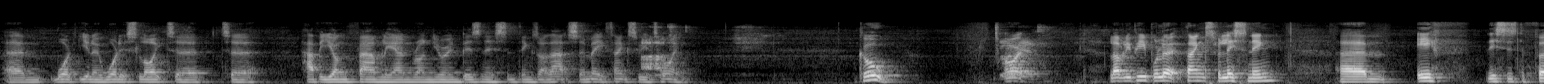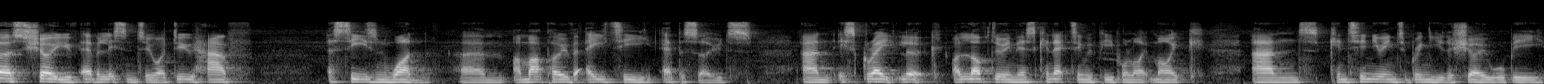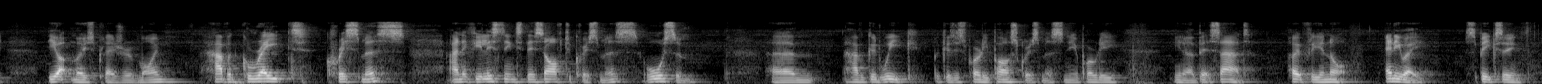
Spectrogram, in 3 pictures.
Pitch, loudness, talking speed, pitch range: 115 Hz, -19 LUFS, 160 wpm, 105-120 Hz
